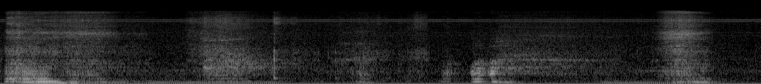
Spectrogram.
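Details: Overweight adult man asleep in a hostel bunk, audio only: low rumbling snores with a few snorting catches, separated by quiet breathing in a small room; snoring.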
